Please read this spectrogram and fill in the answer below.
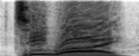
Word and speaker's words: Tyree: Tyree is how you spell Tyree. Tyree. The H is silent.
